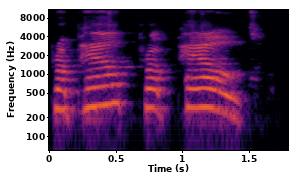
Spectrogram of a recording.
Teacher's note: the stress is on the last sound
